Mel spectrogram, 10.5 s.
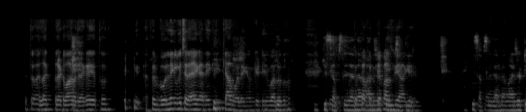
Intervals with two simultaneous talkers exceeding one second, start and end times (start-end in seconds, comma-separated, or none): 6.6-8.4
